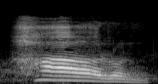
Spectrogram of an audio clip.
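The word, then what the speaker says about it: حارٌّ: Al-labanu harun. Harun. Because the shadda is on ra. So you got to pronounce it properly.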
